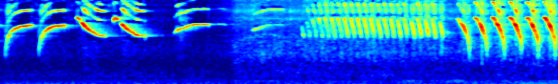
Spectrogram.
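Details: Canary singing a few falling whistled notes and soft rising chirps, followed by a buzzy rattle and a rapid series of sharp descending notes.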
